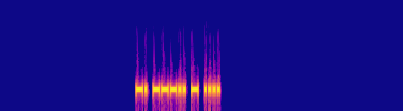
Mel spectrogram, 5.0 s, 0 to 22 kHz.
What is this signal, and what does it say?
Morse code, heard as a keyed tone, about 45 wpm, 700 Hz. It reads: N8TH
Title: USA Call Signs - 4 Characters - Repeated 3x - 45wpm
